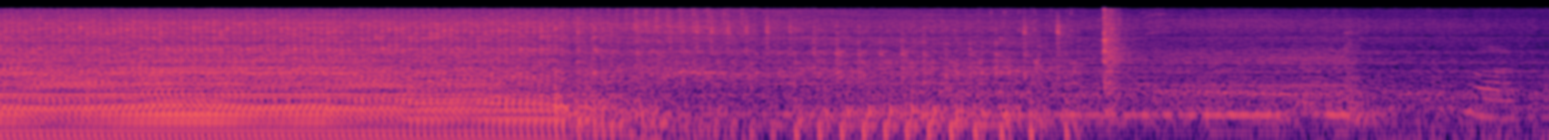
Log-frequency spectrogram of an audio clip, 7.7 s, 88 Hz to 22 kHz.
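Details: See-through small single-cylinder engine, turbocharged with adapted EFI, on the dyno at full throttle on 87-octane regular pump gas, fire seen in the intake beforehand: steady, even high-rev drone, then winds down into slower clean firing pulses; made 4.6 hp, healthy at full throttle.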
